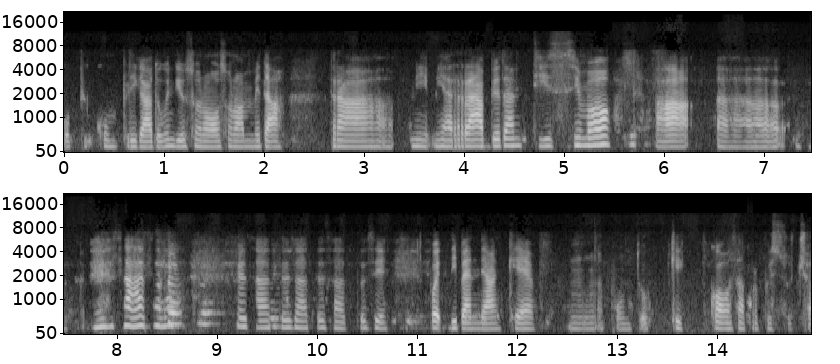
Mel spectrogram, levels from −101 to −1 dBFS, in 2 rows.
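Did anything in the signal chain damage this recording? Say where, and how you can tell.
Yes, an echo leak in call processing, likely a far-end echo canceller passing loudspeaker pickup back. A delayed copy trails the speech at 0.07–0.57, 2.17–2.53, 3.43–3.49, 4.57–5.97, 6.88–11.32 and 12.18–14.95 s. The lag grows from 262 to 304 ms. The echo is loudest, only about 5 dB under the speech, at 6.88–11.32 s.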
